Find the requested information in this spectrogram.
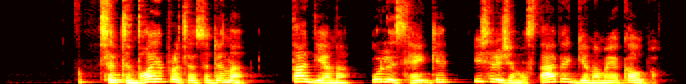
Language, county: Lithuanian, Vilnius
